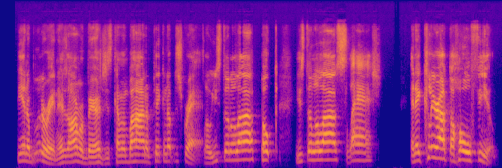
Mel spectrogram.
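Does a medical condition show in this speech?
No.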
